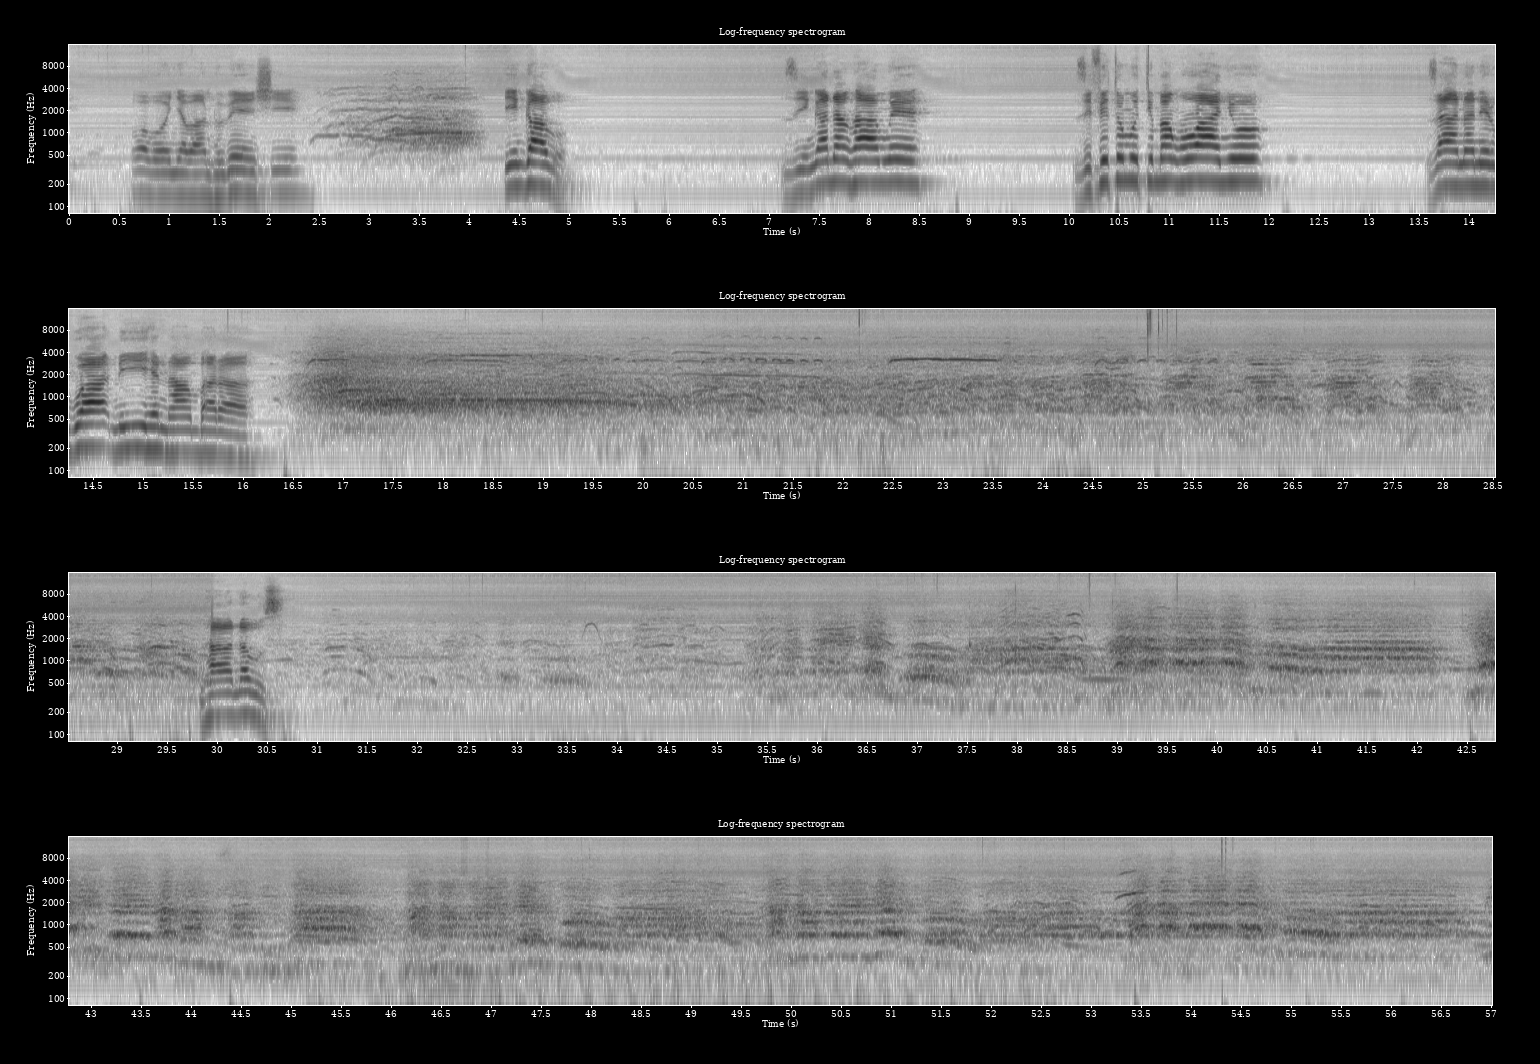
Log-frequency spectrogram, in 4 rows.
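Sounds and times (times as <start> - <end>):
large crowd cheering and shouting: 2.4 - 4.3, 16.3 - 57.0.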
